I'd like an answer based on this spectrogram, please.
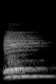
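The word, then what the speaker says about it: へ: Hai, minasan, pola kalimat yang pertama, ichiban, tempat E, ikimasu, atau kimasu, atau kaerimasu. Nah, minasan bisa lihat di sini ada satu partikel ditulis menggunakan hiragana he, namun dibacanya adalah e.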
